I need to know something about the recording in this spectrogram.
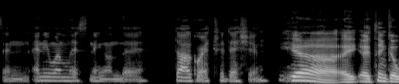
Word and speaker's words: Dagara: And so one thing I was really interested in is the Dagara tradition. Am I saying it correctly? Yes, the Dagara.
